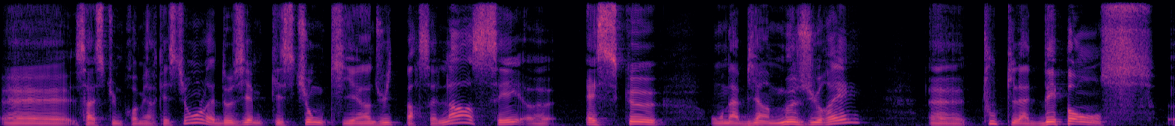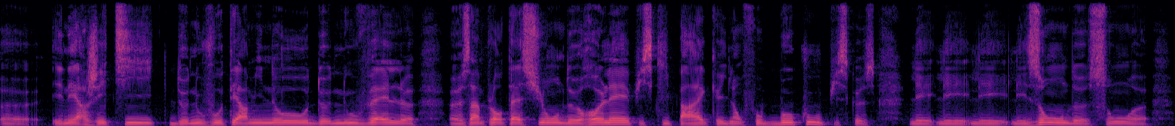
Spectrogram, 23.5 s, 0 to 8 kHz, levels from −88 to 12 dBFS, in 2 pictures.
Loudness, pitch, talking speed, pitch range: -32 LUFS, 110 Hz, 130 wpm, 95-120 Hz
